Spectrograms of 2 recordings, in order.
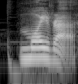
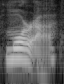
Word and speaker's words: Moira: He mispronounces my name. Moira, not Mora, I correct him.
